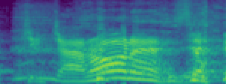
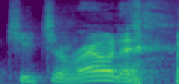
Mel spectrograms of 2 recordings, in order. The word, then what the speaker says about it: chicharrones: Chicharrones. – You didn't roll your R. – I can't. – Chicharron. – Yeah. – Show me your tongue roll. – Chicharrones.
